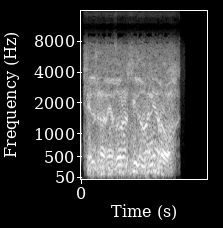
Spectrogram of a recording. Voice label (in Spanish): voice message radiator damaged, spanish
